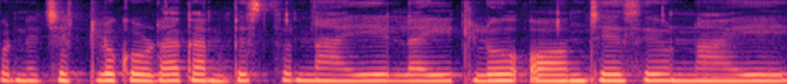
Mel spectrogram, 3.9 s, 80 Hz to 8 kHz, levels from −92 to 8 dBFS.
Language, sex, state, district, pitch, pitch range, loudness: Telugu, female, Andhra Pradesh, Krishna, 215 Hz, 210-220 Hz, -14 LUFS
